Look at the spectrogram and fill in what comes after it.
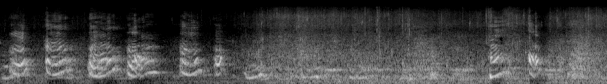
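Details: In California, sea lions that climb a fence to a sunny dock give a quick run of harsh, dipping barks, then splashing water takes over, with two more barks near the end.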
